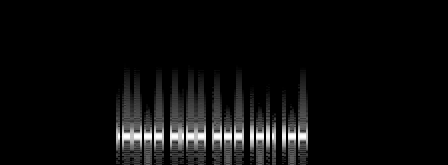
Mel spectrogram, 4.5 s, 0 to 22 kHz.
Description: Morse code, heard as a keyed tone, about 46 wpm, 700 Hz. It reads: 1YOLW
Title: Code Groups - 5 Letter:Numbers - 45wpm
